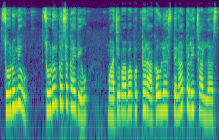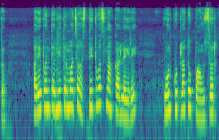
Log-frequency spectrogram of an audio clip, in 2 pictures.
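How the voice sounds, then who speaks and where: A woman reads a distraught young woman's lines, agitated and upset. The voice is mellow and fairly high. It is a narrated serial recap. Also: lightly acted. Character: distraught young woman, rejected by her father.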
